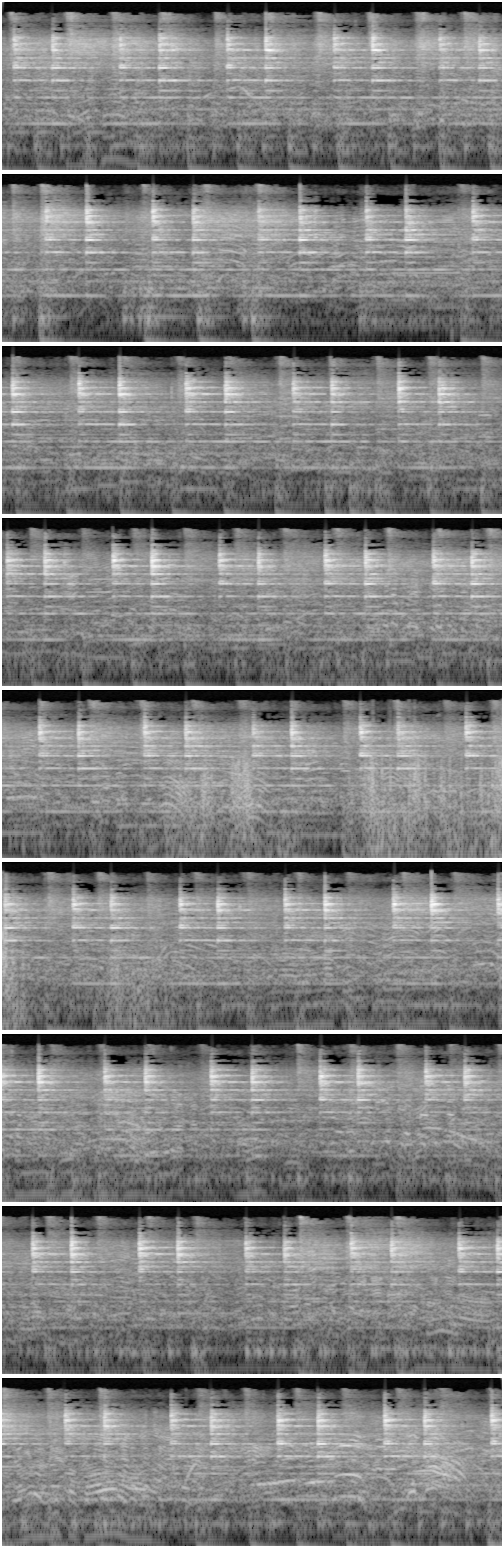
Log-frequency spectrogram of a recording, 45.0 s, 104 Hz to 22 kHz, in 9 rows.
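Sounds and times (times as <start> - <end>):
church bells pealing: 0.0 - 45.0
crowd shouting and cheering: 0.0 - 45.0.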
